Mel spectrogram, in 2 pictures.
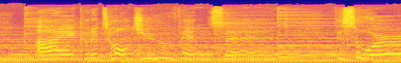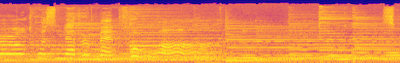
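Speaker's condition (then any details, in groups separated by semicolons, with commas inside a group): No condition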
